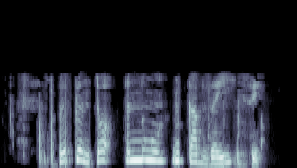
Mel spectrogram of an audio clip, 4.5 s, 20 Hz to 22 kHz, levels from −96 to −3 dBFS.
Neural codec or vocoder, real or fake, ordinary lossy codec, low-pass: none; real; MP3, 16 kbps; 3.6 kHz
